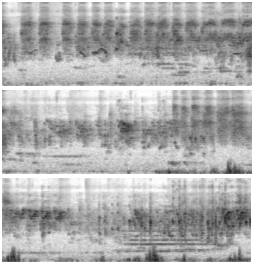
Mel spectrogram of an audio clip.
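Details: Baby budgies chirping and singing at play: steady dense twittering chatter throughout, with low knocking and tapping sounds, likely from toys, in the second half.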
